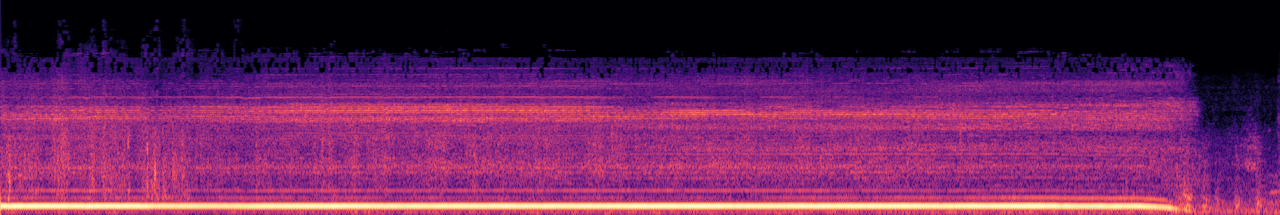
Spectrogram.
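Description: A small engine hums loudly and steadily, then cuts off.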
